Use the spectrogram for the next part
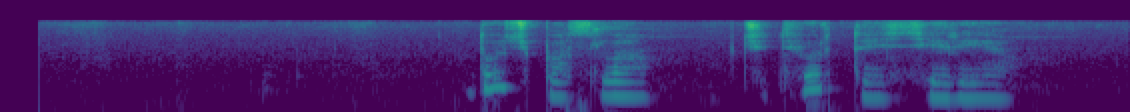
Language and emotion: Russian, sad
